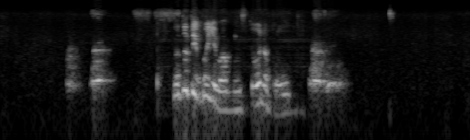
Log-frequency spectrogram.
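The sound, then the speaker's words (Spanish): A pet dog barks a few times in short, sharp bursts while people talk over it. “Sí, sí, se escucha tu perrito.”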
